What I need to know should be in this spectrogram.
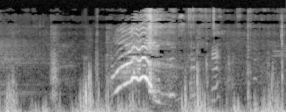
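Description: A young woman squeals excitedly.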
